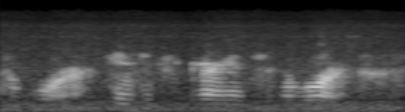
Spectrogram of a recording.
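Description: Speech heard over a recorded telephone call, sounding thin and narrow through the phone line.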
